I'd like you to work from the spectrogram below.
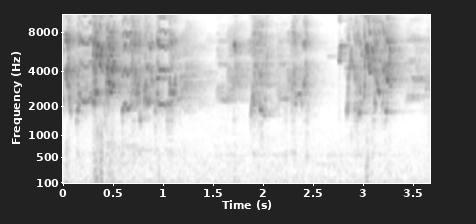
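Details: Lovebird ngeriwik for stalled birds and young birds to learn from; three bursts of very high, rasping chattering trill separated by short dips, the last starting abruptly.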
